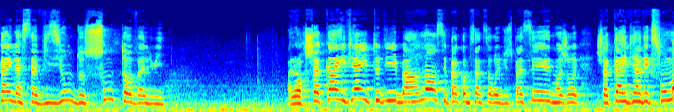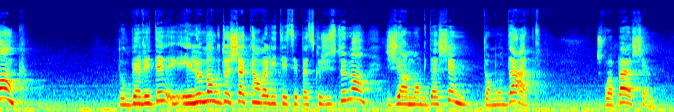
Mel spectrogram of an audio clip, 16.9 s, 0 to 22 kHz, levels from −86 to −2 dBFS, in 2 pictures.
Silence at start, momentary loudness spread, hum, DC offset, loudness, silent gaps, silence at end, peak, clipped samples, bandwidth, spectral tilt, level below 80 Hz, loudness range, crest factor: 0 s; 21 LU; none; under 0.1%; -21 LUFS; none; 0 s; -2 dBFS; under 0.1%; 16 kHz; -4 dB/octave; -40 dBFS; 5 LU; 18 dB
